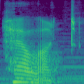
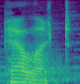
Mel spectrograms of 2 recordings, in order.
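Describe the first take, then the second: Both takes have the same delivery.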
